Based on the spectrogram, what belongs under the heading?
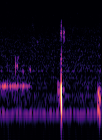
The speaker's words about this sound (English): What are you microwaving? You got some Hot Pockets? I'm making some coffee. In the microwave? Yeah, I just heat water and drink instant coffee.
